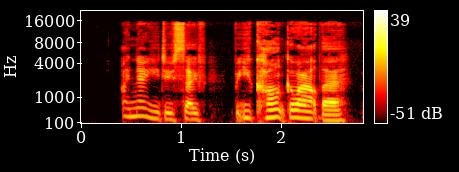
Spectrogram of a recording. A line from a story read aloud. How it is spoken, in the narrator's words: Miss Sissons said calmly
